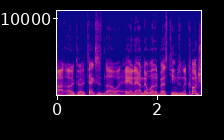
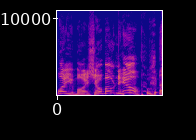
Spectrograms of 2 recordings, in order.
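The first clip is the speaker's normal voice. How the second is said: very high, put-on Texas lawman voice; 10 semitones higher, 3 dB louder than usual. Teasing another speaker by playing a Texas cop: put-on Texas cop voice. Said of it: "a Texas cop all of a sudden".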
